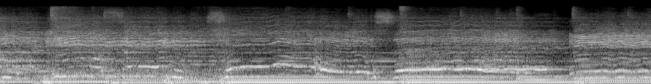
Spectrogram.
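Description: A group of women singing gospel into microphones, their melody lines rising and falling over held low instrumental notes.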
